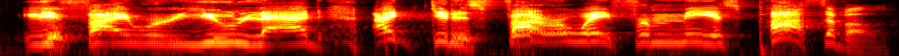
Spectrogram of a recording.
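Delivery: barked warning. A narrator's reading. Mister Krabs barking at SpongeBob after the fryer. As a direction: bark it like a furious boss. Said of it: "Mister Krabs barked".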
